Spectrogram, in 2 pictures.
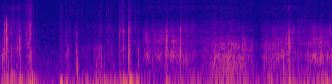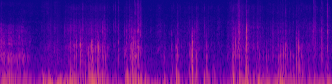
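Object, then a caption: Laminated polypropylene tote bag. Fingertips and nails crinkle and scratch the surface of an empty, glossy, illustrated laminated polypropylene tote shopping bag. The result is a continuous stream of soft crinkling and scratchy rustles punctuated by sharp, brief crackling snaps. Most of the sound's energy sits in a dull low rumble, with little high-end brightness.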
